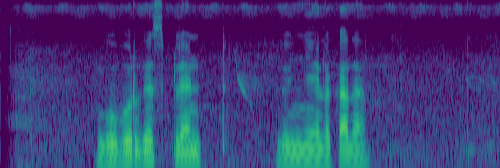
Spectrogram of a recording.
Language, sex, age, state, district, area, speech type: Santali, male, 30-45, West Bengal, Bankura, rural, spontaneous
